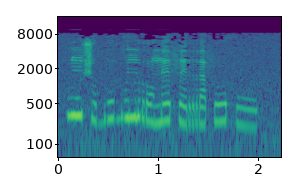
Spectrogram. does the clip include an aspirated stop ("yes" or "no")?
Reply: no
